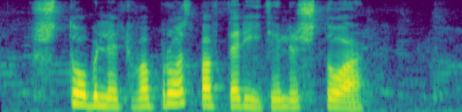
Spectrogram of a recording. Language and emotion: Russian, angry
